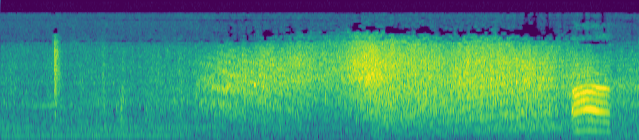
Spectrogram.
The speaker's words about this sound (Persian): هواپیما نگاش کن هواپیماه اون در لقه باز بشه میافتی پایین ها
